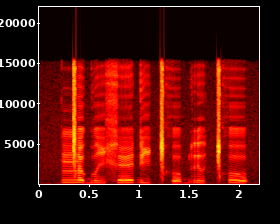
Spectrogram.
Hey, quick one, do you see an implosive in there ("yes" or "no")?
yes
